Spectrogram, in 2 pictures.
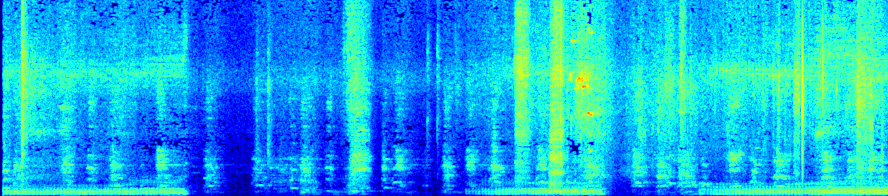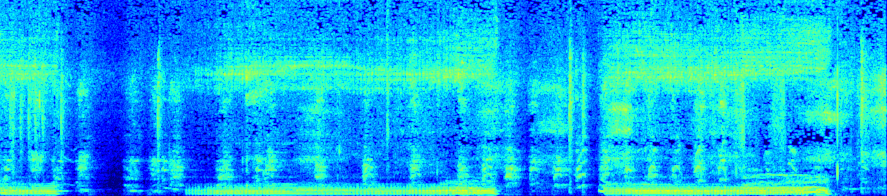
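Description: Small long-haired dog howling along to a video in about five long, low, drawn-out howls with short pauses between, Wookiee-like to its owner; the last howl falls in pitch as it ends.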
